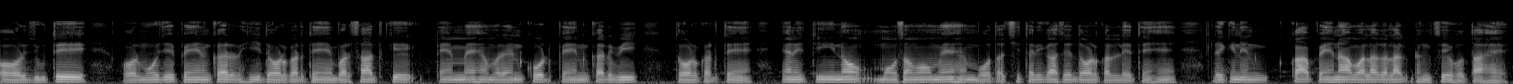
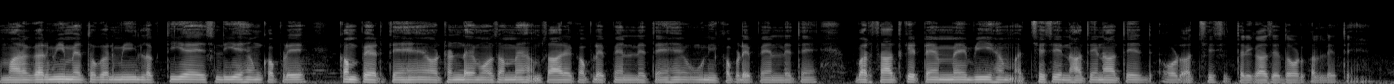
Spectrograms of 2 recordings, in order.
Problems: none marked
